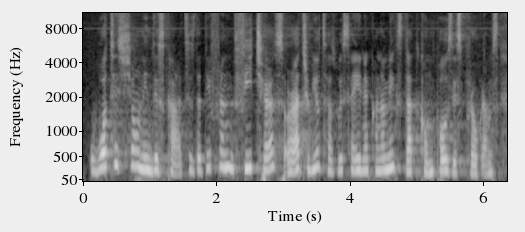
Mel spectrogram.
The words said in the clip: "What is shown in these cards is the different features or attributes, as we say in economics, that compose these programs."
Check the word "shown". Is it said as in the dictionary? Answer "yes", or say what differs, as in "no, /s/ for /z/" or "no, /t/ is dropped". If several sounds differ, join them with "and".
yes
